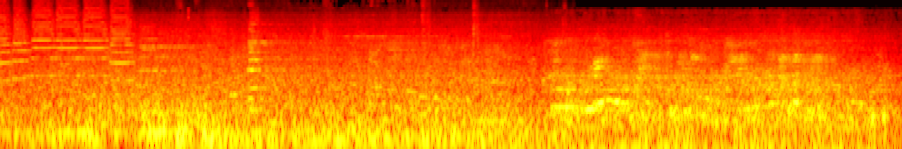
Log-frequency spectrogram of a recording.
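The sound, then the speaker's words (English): Busy city street ambience in London with a steady roar of cars and buses, a brief horn toot at the start, and indistinct voices of passersby chattering in the background. “People were rushing about and the streets were filled with the sounds of cars, buses, and cheerful chatter.”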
